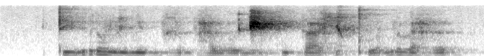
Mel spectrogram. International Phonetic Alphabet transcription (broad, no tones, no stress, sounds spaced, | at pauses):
t i r o v i l i bʱ ə bʱ a w o d͡ʒ ə t͡s i p a x i kʷʼ a b ɤ l a ɦ ə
